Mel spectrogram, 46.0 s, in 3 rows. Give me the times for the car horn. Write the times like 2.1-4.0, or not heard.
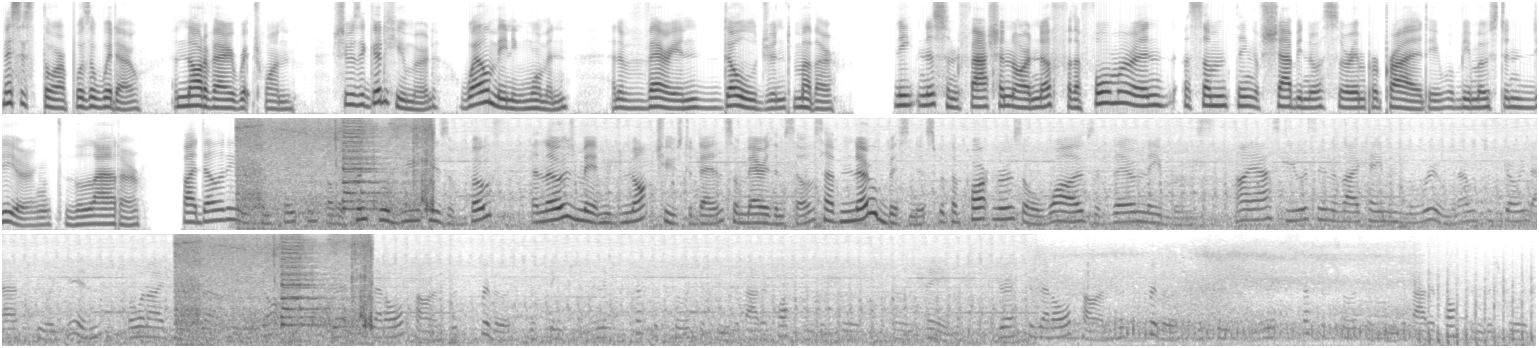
17.7-19.7, 32.4-34.5.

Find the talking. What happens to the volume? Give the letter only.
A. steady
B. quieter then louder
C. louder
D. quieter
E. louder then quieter
D.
